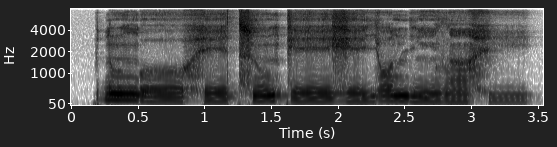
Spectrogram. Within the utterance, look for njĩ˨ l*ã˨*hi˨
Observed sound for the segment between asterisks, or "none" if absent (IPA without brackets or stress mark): ã˨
